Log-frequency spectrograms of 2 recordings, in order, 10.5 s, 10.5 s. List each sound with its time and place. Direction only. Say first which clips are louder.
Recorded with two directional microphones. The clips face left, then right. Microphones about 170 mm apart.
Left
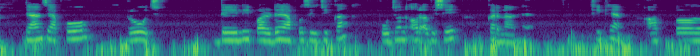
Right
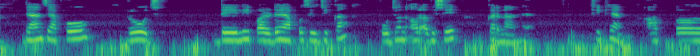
0.3 s a woman's voice: right 3 dB; 20° right (ahead or behind)
8.8 s speech: right 3 dB; 20° right (ahead or behind)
